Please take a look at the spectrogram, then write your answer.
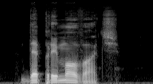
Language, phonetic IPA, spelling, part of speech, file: Polish, [ˌdɛprɨ̃ˈmɔvat͡ɕ], deprymować, verb, Pl-deprymować.ogg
